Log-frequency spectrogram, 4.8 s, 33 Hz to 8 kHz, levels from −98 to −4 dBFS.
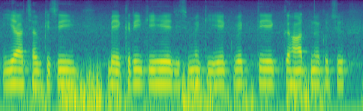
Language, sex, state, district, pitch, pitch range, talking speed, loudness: Hindi, male, Uttar Pradesh, Lucknow, 125 Hz, 120-130 Hz, 175 wpm, -16 LUFS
